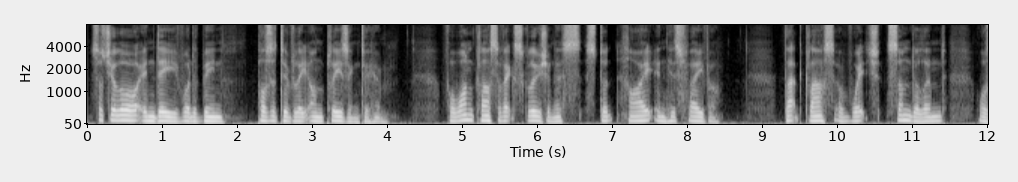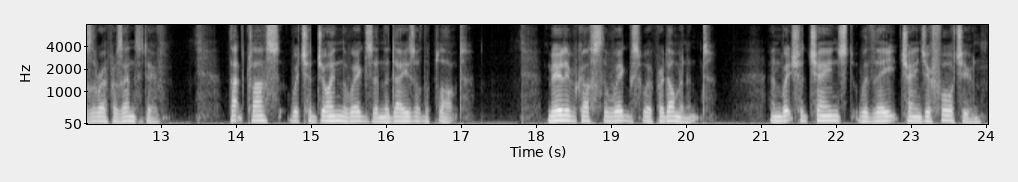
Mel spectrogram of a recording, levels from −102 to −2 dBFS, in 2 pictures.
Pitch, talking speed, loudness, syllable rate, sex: 130 Hz, 140 wpm, -20 LUFS, 4.9 syllables/s, male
